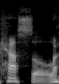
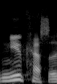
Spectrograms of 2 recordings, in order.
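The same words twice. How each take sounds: First: The stress is on the second syllable. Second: The stress is on the first syllable. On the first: The speaker calls it wrong. "It's not" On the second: The speaker calls it right. "the stress is on the first"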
